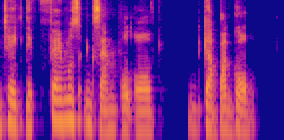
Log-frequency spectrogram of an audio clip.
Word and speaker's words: gabagool: Gabagool comes from the Neapolitan dialect, the the Neapolitan word capocollo or capocol. Now, I'm Sicilian, not Neapolitan. I'm trying to do my best with the Neapolitan dialect. But it sounds something like capocol.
